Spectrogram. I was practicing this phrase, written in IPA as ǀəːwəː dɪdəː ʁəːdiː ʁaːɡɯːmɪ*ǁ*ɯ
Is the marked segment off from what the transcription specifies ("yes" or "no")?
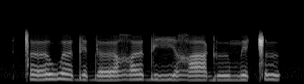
no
